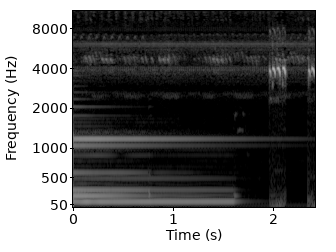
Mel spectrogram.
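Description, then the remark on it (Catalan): Crickets chirp in quick, shrill pulsing bursts, two short trills, following a steady low droning tone that fades out just before them. “Fan cri-cri. Sí, són els grills que els agrada cantar de dia i de nit.”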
